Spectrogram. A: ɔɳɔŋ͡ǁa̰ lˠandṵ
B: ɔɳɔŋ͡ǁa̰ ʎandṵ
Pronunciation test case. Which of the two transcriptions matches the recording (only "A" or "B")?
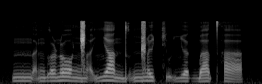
B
